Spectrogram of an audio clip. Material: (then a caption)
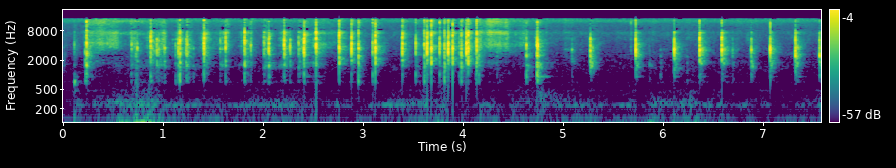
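Plastic. Thumbs press and click the buttons and thumbsticks of a black, hollow plastic Xbox 360 style handheld controller held in both hands. About 32 rapid, dry, clicky taps ring bright and high, each dying almost at once, over a soft low rumble.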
